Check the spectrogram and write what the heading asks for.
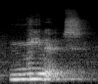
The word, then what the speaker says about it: minute: And my final sound t. There is a T but he is followed by his silent final e friend and the T sound is represented by two letters. If I was to read this word I would say minute.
